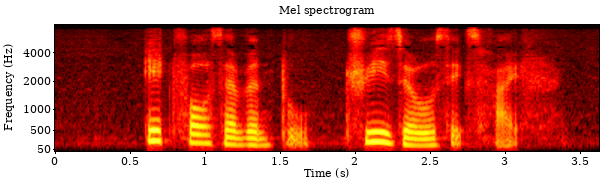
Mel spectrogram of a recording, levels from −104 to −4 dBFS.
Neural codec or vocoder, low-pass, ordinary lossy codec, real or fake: codec, 24 kHz, 0.9 kbps, WavTokenizer, medium speech release version 1; 7.2 kHz; none; fake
